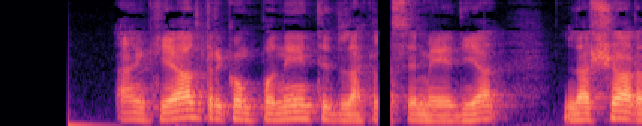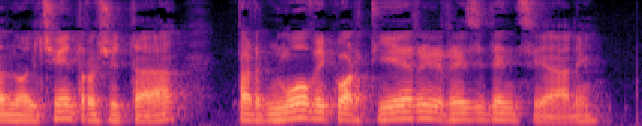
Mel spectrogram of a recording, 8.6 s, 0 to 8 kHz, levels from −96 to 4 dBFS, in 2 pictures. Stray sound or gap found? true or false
true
